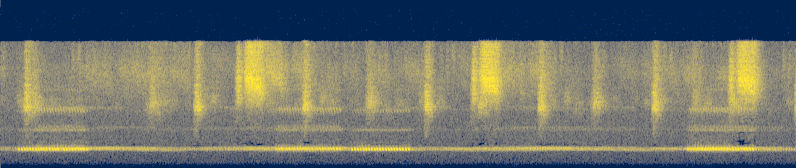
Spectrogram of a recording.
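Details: Warm summer night in Bulgaria, crickets calling from grass, recorded in surround sound: a constant thin trill punctuated by loud chirping bouts of about half a second to a second, alongside faint higher ticks.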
